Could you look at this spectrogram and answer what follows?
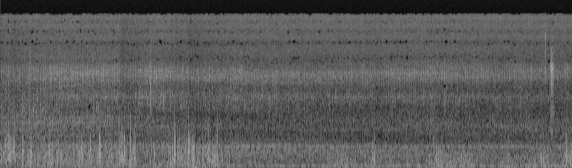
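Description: An engine idling, giving a steady low hum with some uneven rumble.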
